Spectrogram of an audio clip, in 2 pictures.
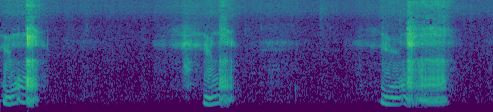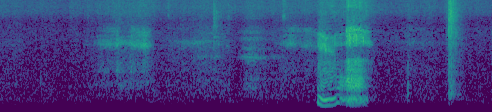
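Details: Irregular snorting, whistling breaths, roughly ten per minute with quiet pauses between, from a sleeping deaf dog; snoring.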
